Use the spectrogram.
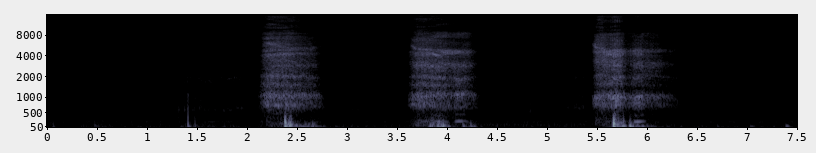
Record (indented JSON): {
  "exhalation_length": "7.5 s",
  "exhalation_amplitude": 3594,
  "exhalation_signal_mean_std_ratio": 0.39,
  "survey_phase": "beta (2021-08-13 to 2022-03-07)",
  "age": "45-64",
  "gender": "Female",
  "wearing_mask": "No",
  "symptom_cough_any": true,
  "symptom_runny_or_blocked_nose": true,
  "symptom_headache": true,
  "symptom_other": true,
  "symptom_onset": "6 days",
  "smoker_status": "Never smoked",
  "respiratory_condition_asthma": false,
  "respiratory_condition_other": false,
  "recruitment_source": "Test and Trace",
  "submission_delay": "3 days",
  "covid_test_result": "Positive",
  "covid_test_method": "RT-qPCR"
}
